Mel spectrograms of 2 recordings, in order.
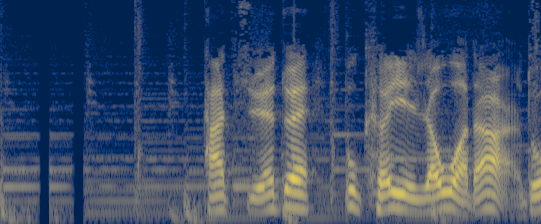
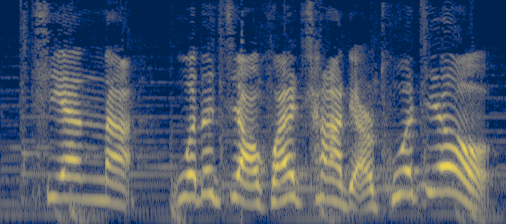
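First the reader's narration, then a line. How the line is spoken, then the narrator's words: Crying out in pain. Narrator (Chinese): 尤西疼得直叫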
